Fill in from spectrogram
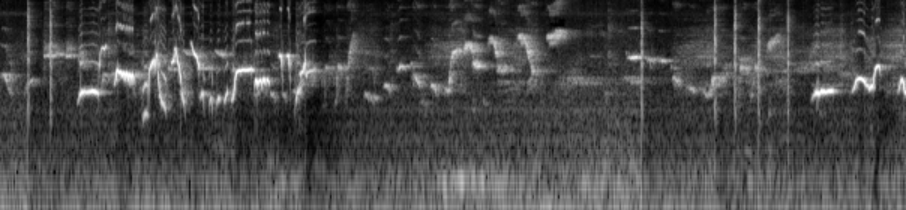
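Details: White-rumped shama singing, used to provoke other birds to sing: rapid jumbled whistles and chattering notes, rising and falling slurs, with quieter warbled passages between louder bursts.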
